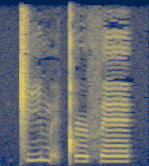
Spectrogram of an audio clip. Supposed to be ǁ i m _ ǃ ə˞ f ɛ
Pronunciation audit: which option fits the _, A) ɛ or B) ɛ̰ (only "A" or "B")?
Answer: B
